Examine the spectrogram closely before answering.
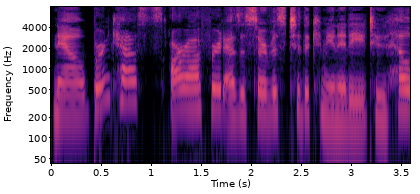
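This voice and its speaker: Quick-paced and lively in intonation, a woman with an unremarkable speaking voice is recorded in a dry, close sound with no echo. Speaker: podcast host. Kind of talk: scripted narration. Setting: studio.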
